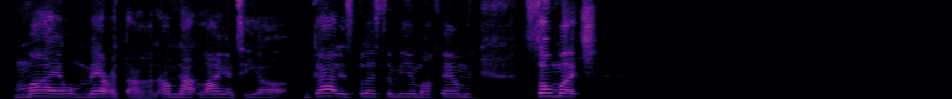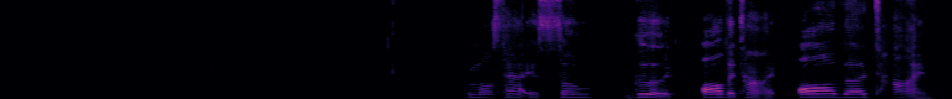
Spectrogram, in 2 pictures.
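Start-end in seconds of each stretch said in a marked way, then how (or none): 1.7-18.9 high, trembling voice quivering with joy. Telling listeners how blessed they and their family are, in a happy, trembling voice. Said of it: "that was happy voice trembling".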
